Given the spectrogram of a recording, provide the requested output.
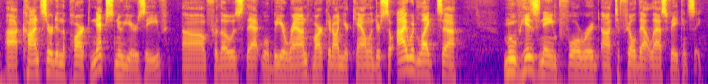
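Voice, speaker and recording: Man, medium-pitched voice, council meeting chair, informal updates, halting conversational delivery. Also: a bit bright.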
